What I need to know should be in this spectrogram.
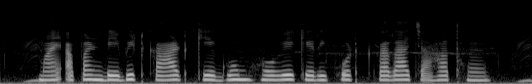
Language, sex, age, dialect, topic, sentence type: Chhattisgarhi, female, 18-24, Northern/Bhandar, banking, statement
